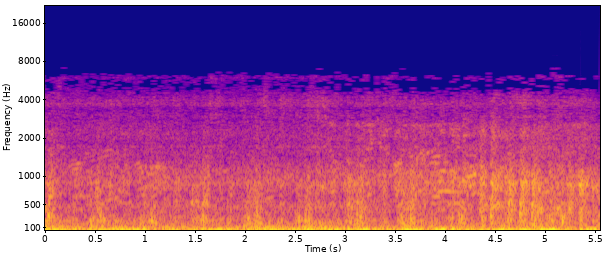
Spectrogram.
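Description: Passenger train running, heard from inside the carriage: a loud, steady low rumble with a continuous clatter of the wheels and car.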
